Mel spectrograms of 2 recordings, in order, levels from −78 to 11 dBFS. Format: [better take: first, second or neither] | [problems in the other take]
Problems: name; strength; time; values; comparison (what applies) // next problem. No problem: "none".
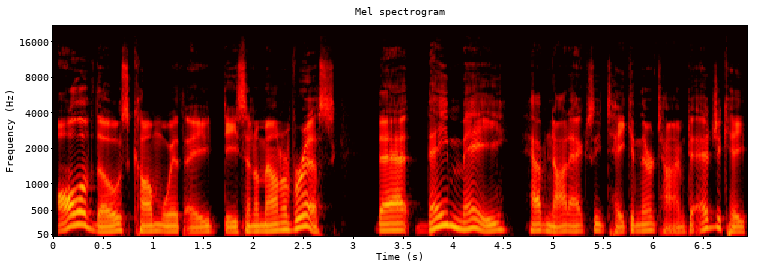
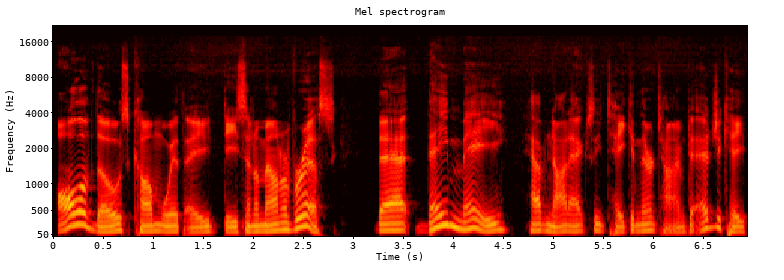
first | hiss; faint; throughout; 25 dB below the speech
